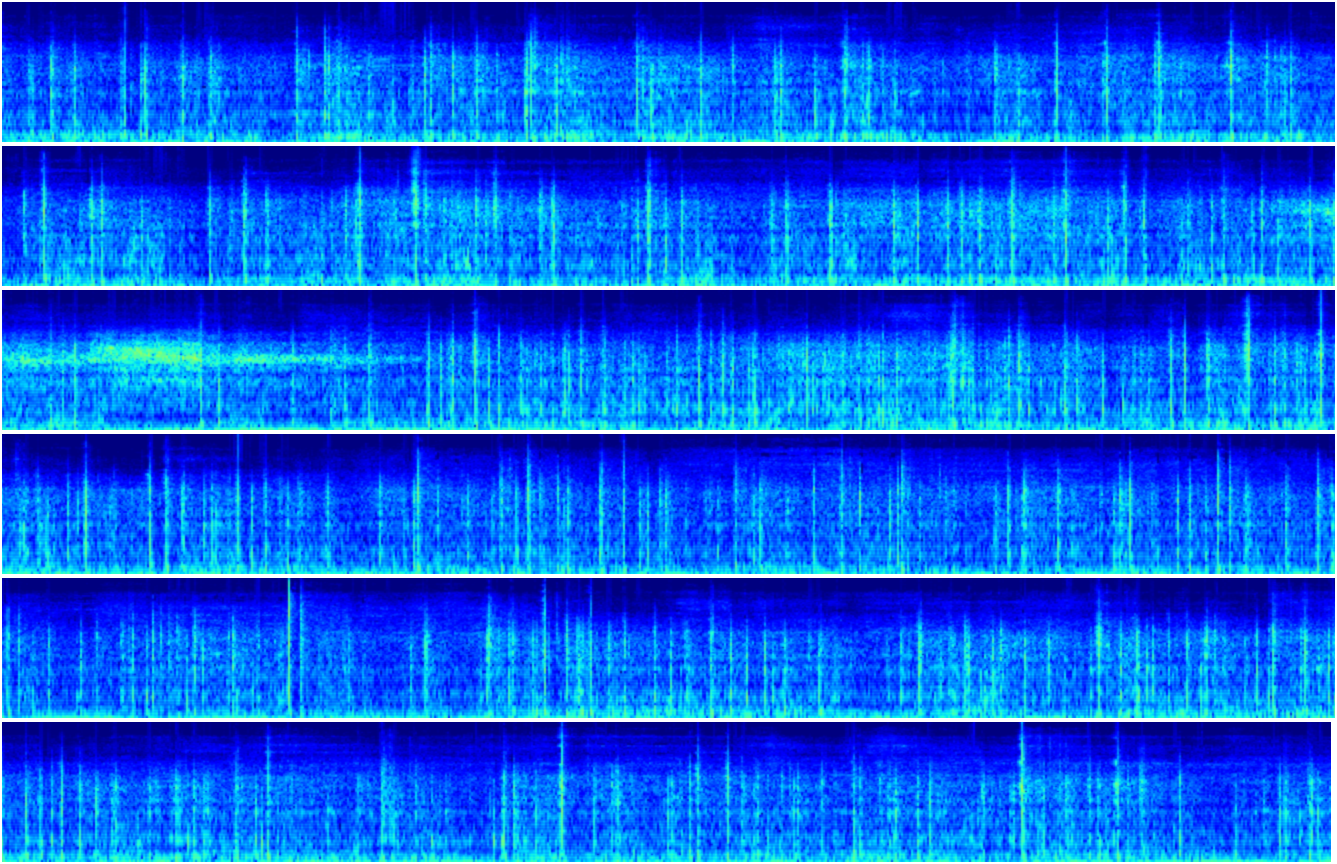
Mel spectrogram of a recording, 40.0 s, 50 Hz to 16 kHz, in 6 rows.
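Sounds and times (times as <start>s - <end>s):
firework shell bursts and crackling: 0.0s - 39.9s
low rumble: 0.0s - 39.9s.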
